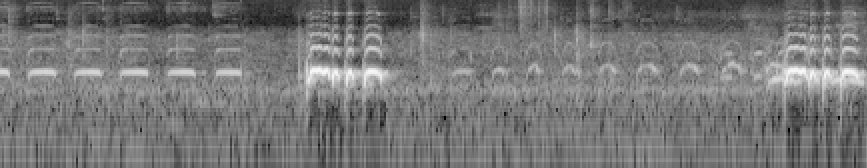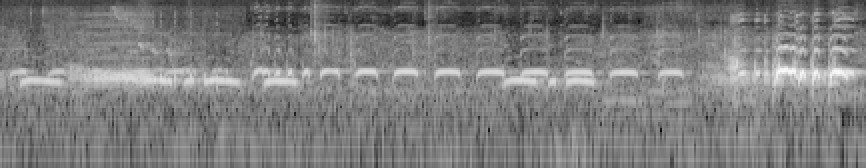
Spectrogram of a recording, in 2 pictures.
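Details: Zebra dove, local type, cooing as a lure so caged doves answer: strings of soft evenly spaced coo notes broken by loud rolling phrases roughly every three seconds, with a humming sustained note midway.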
